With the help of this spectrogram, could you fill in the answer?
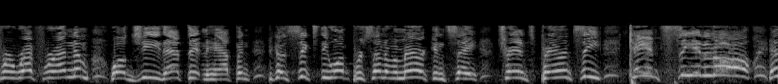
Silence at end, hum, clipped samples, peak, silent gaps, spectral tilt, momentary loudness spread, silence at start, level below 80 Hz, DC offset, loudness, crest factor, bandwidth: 0 s; none; under 0.1%; -10 dBFS; none; -1 dB/octave; 5 LU; 0 s; -56 dBFS; under 0.1%; -25 LUFS; 16 dB; 6.8 kHz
